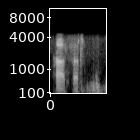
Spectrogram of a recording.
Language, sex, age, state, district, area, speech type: Kannada, male, 18-30, Karnataka, Chamarajanagar, rural, conversation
